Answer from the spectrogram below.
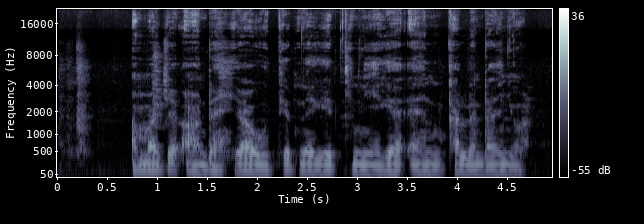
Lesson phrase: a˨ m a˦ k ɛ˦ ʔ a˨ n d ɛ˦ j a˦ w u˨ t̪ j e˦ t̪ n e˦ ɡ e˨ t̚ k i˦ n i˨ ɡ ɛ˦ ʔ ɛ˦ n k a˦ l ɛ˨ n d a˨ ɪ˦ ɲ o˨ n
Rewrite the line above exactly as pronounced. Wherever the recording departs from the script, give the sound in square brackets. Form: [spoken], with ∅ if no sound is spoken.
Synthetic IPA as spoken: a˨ m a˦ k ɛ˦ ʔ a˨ n d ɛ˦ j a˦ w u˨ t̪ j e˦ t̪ n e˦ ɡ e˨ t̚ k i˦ n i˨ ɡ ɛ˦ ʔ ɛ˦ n k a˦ l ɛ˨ n d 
